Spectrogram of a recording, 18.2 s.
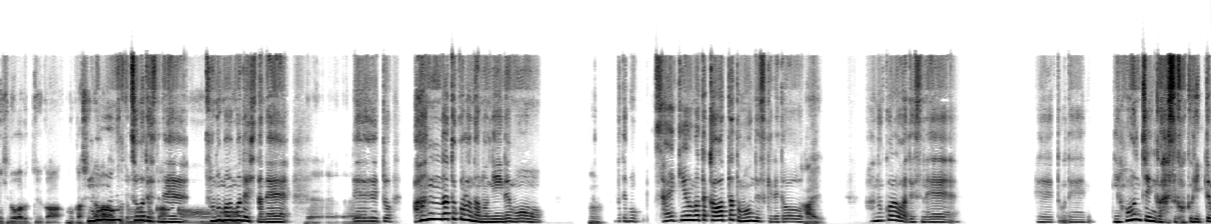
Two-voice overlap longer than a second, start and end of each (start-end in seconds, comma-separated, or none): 1.3-2.7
